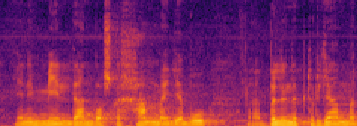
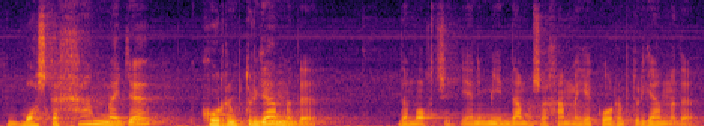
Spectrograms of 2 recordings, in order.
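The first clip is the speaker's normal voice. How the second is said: usual speaking voice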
